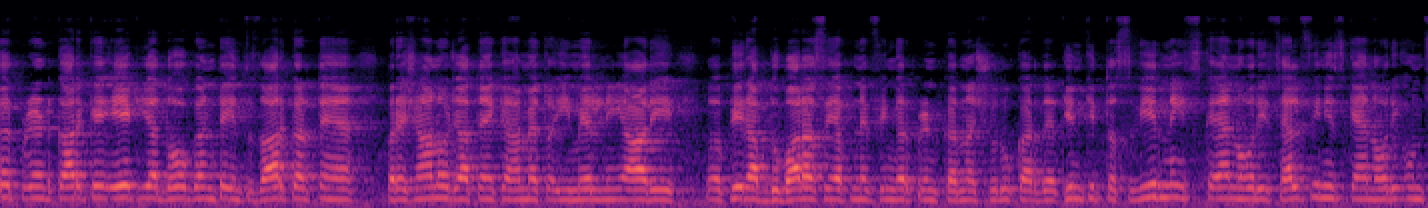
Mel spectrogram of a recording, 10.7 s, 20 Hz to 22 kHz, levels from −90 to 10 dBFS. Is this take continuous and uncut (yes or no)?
no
